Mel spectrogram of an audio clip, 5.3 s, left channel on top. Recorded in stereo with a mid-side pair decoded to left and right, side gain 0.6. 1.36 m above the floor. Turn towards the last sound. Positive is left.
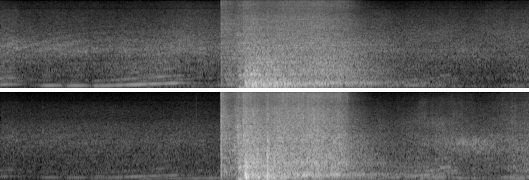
turn(degrees=-55)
